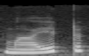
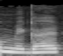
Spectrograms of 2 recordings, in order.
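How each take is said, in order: First: No g sound is heard mid-word. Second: A hard g sound is heard mid-word. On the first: The speaker calls it right. "इसको बोलिएगा माइट" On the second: The speaker calls it wrong. "इसको मेघैट नहीं बोलिएगा"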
